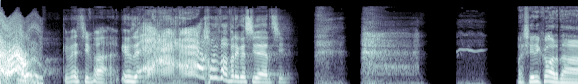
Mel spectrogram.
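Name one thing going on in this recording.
A man laughs close to a microphone.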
